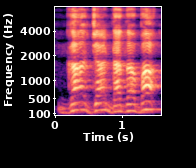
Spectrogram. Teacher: ಕಿವಿಯನ್ನು ಮುಚ್ಚಿಕೊಂಡು ನಿಧಾನವಾಗಿ ನಾವು ಉಚ್ಚರಿಸಿದಾಗ ಒಂದು ಜುಮ್ ಜುಮ್ ಎನ್ನುವಂತಹ ಒಂದು ಅನುಭವ ನಮಗೆ ಆಗುತ್ತದೆ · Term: ಘೋಷ ವ್ಯಂಜನಗಳು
